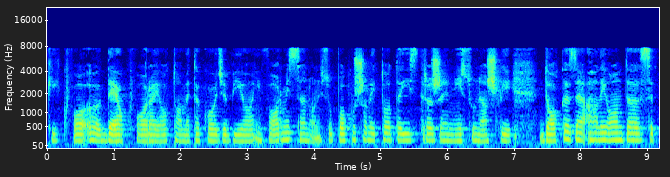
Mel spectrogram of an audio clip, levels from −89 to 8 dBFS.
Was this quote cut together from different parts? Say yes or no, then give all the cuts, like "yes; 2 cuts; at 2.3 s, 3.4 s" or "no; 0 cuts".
no; 0 cuts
